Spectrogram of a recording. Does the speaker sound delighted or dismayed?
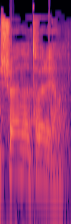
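dismayed. It is said with dismayed regret. The speaker regrets the mess that was made. The speaker calls it wrong. "а не что я натворил"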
